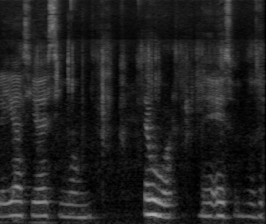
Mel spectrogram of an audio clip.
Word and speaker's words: de Beauvoir: De Beauvoir. De eso, no sé pronunciar eso. Gracias. Simón de Beauvoir.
